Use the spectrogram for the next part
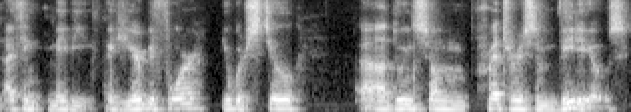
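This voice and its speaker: Man, interview guest, halting delivery full of fillers, video-call mic. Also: mid-range voice, steady tone, darkish tone. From Honduras. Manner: halting, many fillers and restarts. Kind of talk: live stream interview over video call.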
